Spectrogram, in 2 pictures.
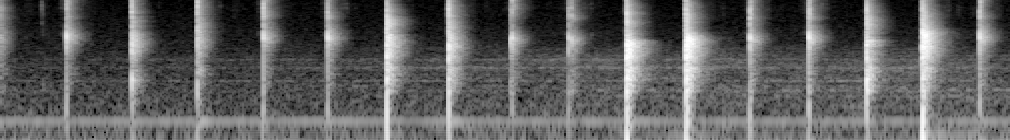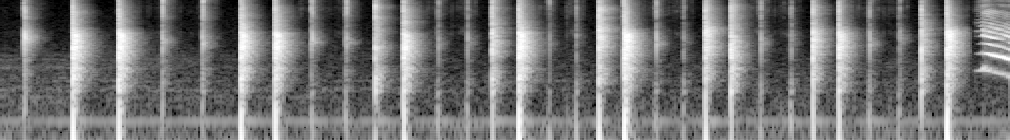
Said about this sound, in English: So we're going to go click, click, clap, clap. Click, click, clap, clap. Click, click, clap, clap. Click, click, clap, clap. So we'll start off slow.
